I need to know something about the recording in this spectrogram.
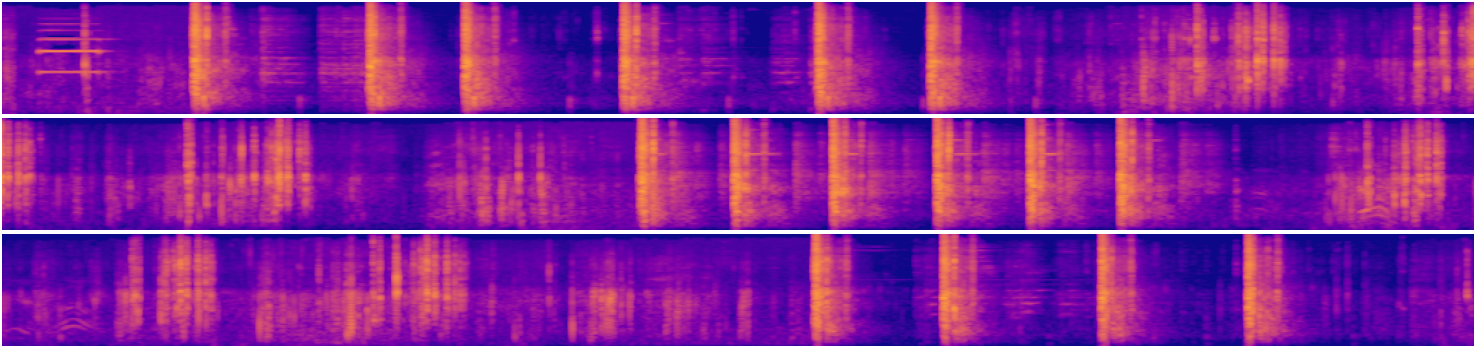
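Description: Gunshots boom loudly and repeatedly, close by and in quick succession.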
